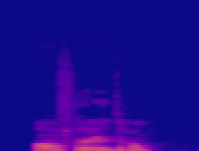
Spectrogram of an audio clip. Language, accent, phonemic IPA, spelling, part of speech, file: French, Canada, /ɑ̃.fʁɛ̃.dʁɔ̃/, enfreindront, verb, LL-Q150 (fra)-enfreindront.wav
- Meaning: third-person plural simple future of enfreindre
